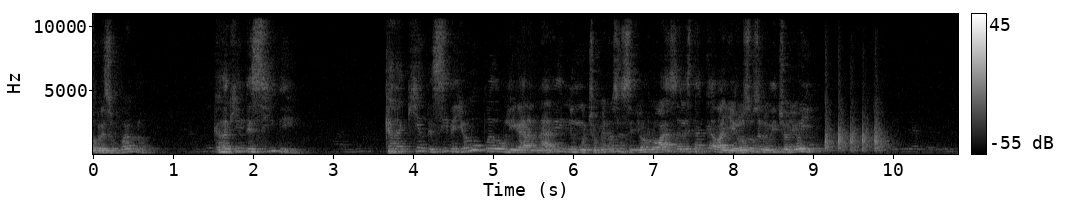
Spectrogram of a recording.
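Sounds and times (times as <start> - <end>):
speech: 0.0 - 0.8, 1.5 - 2.6, 3.7 - 9.4
quick knocks on a door: 9.1 - 10.0.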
